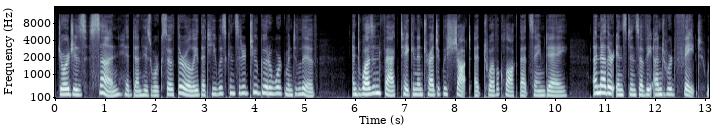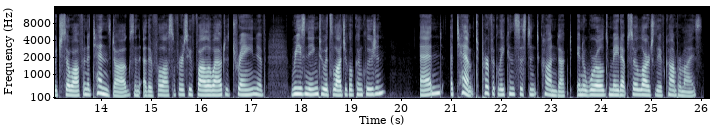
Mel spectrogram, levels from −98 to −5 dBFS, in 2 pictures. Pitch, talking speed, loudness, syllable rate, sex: 200 Hz, 160 wpm, -20 LUFS, 5.0 syllables/s, female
